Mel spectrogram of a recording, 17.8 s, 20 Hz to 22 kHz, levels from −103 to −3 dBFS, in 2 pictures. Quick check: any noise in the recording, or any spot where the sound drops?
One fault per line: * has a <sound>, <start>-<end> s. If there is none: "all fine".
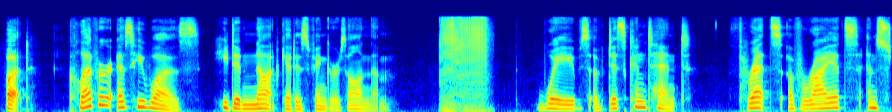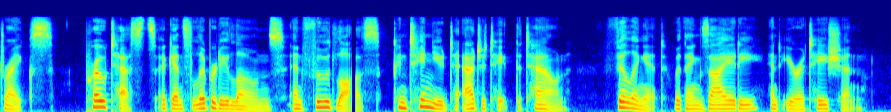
* has a squeak, 4.4-5.0 s
* has a dropout, 12.4-12.5 s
